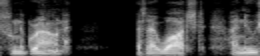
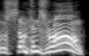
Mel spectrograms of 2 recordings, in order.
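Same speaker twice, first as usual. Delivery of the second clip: worried; 7 dB louder than usual. Acted. Panic over failing device.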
